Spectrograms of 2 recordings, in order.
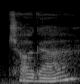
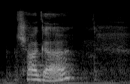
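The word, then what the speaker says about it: cāga: Donna as generosity uh the better word for it in Pali is chaga c a long a g a chaga.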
